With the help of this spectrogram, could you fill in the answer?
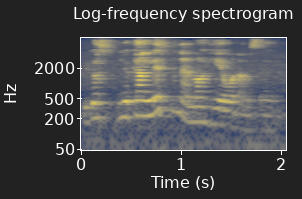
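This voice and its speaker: Loud, strong-voiced woman in a roomy hall. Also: lowish voice, sing-song, quick pace, a little hiss or hum. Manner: emphatic, storytelling. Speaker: reverend leading a panel on marriage. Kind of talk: panel discussion. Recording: roomy hall from a distant mic.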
